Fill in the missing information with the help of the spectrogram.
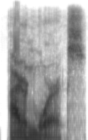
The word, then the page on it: ironworks: American English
